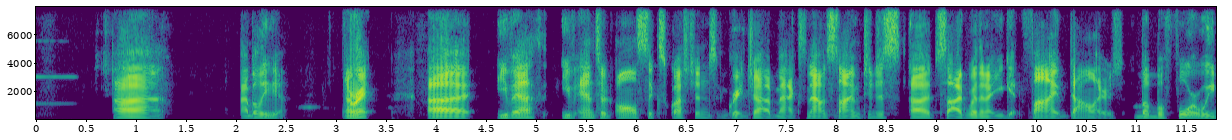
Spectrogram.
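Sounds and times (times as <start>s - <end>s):
bell ring: 0.0s - 0.4s
speech: 0.8s - 1.4s, 2.0s - 11.7s.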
